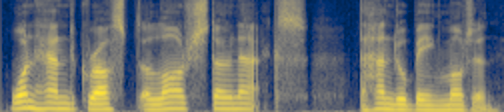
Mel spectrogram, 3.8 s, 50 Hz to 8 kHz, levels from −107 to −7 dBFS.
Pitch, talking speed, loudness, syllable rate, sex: 140 Hz, 160 wpm, -18 LUFS, 5.6 syllables/s, male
